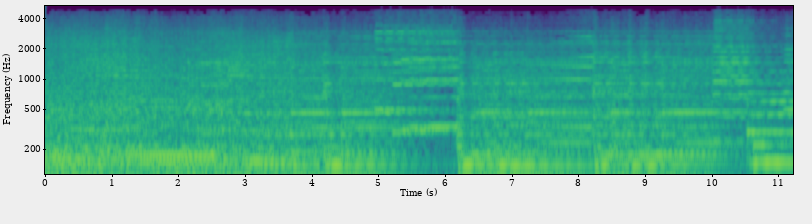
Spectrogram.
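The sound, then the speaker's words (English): A loud racing car engine roars and whines up and down in pitch, with a sudden sharp burst partway through like a crash, then the engine noise continues; a racing car crash in the radio mystery drama The Gray Ghost. “The damn fool's trying to come back inside, but the car won't hold the...”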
